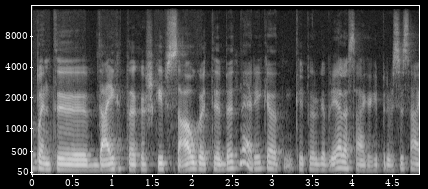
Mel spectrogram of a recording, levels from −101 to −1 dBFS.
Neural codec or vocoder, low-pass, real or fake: none; 14.4 kHz; real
